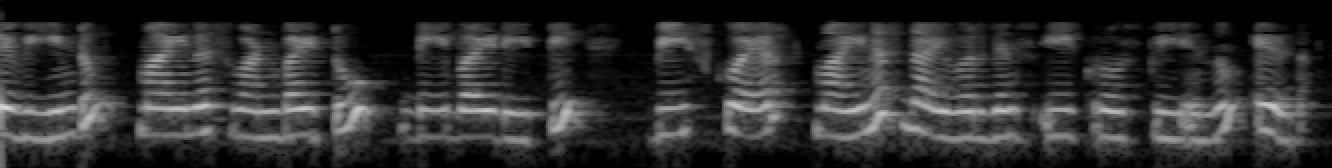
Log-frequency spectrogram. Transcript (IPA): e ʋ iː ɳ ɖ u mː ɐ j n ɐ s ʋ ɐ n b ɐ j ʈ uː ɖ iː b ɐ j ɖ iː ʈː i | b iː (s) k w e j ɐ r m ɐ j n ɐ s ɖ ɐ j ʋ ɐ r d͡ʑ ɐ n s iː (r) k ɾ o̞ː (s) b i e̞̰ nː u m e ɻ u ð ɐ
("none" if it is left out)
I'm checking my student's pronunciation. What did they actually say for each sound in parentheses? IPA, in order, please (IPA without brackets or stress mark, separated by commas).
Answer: s, none, s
